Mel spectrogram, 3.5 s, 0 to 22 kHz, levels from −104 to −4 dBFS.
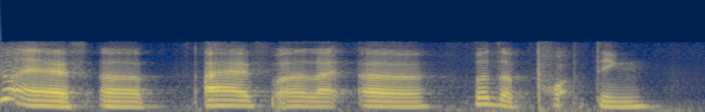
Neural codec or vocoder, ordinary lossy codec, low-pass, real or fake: codec, 24 kHz, 0.5 kbps, DualCodec; none; 5.4 kHz; fake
